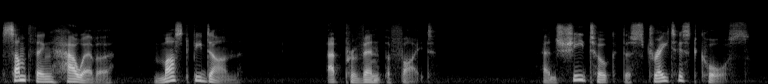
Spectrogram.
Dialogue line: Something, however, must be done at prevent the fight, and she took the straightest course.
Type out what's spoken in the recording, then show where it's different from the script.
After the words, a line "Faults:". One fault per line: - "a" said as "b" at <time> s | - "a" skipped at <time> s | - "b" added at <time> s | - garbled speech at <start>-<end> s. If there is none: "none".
Something, however, must be done at prevent the fight, and she took the straightest course.
Faults:
none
